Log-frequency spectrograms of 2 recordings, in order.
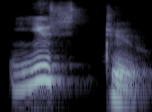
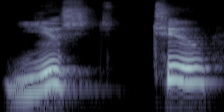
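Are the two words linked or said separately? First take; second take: linked; separate. First: The d blends into the t sound. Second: The d and t are said separately.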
